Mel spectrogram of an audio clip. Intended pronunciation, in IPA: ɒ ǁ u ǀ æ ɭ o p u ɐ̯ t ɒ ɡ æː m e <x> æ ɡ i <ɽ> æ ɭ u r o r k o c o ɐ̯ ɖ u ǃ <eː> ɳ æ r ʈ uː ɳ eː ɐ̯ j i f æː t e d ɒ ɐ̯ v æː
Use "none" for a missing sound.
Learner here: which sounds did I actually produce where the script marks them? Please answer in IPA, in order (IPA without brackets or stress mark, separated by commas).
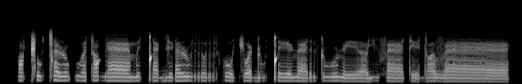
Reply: ǃ, ɽ, eː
